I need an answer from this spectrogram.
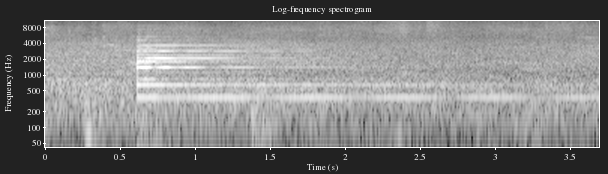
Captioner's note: bell tolls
